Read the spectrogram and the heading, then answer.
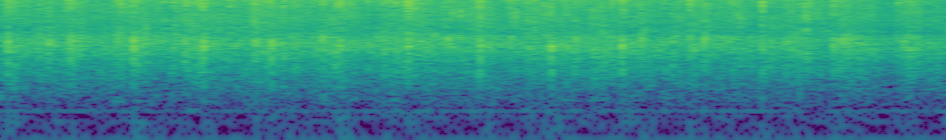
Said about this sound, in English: That's beautiful. You can clap for that.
